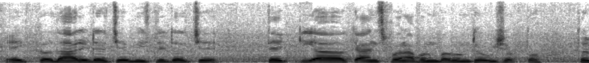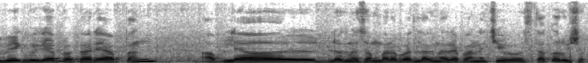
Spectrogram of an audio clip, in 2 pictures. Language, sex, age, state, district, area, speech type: Marathi, male, 30-45, Maharashtra, Yavatmal, urban, spontaneous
